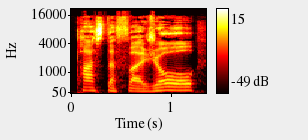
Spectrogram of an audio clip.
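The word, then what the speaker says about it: pasta e fagioli: And then she would also make a dish called pasta vazzoule. Pasta vazzoule. I don't even know the proper way to say this. It's spelled Fagioli. So some people say pasta fagioli.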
